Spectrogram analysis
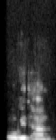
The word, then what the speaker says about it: অভিধান: এই দেখো স্বরের পরে হ্রস্ব ইকার আছে। এই কারণে স্বরেটা ওকারের মতো হয়ে যাবে। উচ্চারণ তুমি কি করছো? অভিধান। এইভাবে। অভিযান।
